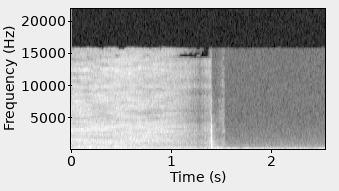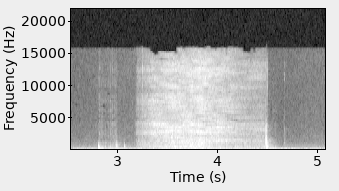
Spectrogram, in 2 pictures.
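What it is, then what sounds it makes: Chalk scratching on a slate chalkboard. A gloved hand scratches strike-through lines with orange chalk across a small solid slate board in a wooden frame. Two long, bright, gritty scrapes are heard, each ending in a sharp click as the chalk lifts or lands, with a couple of short taps in the quiet gap between them.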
